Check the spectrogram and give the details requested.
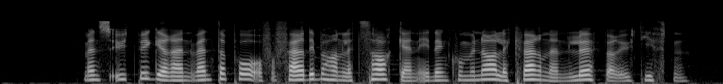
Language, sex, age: Norwegian, female, 25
